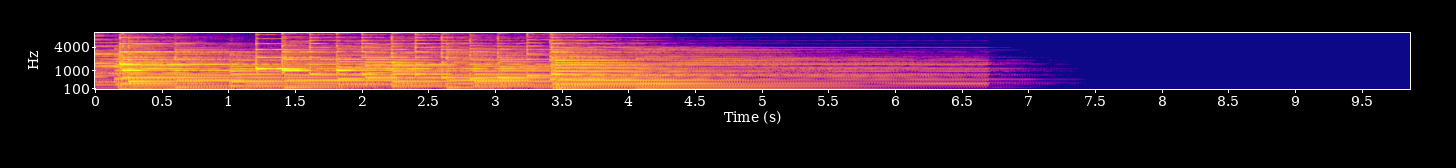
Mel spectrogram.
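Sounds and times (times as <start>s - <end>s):
piano arrangement: 0.0s - 7.0s.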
